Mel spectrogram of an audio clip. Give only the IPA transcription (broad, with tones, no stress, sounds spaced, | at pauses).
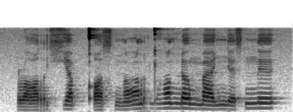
ɭ ɑ˨ r ç æ˧ p qʼ ʌ˨ s n ɑ̃˨˦ r ɖʱ ɑ̃˦ n ɽ ə˦ m æ˦ ɲ ɾ ɪ˦˨ s n ɪ˦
